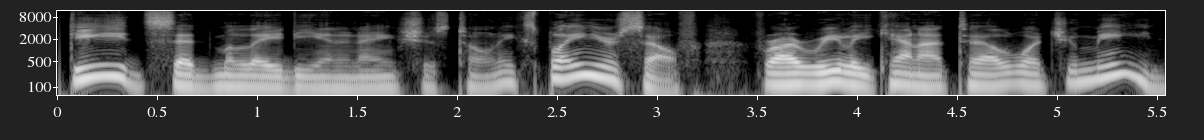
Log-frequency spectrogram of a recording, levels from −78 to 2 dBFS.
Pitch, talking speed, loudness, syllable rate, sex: 125 Hz, 185 wpm, -17 LUFS, 4.9 syllables/s, male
